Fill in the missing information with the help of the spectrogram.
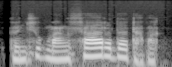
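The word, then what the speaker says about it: Mansarde: 건축 망사르드 다락방, 꺾인 지붕의 고미 다락, 프랑스의 건축가 이름에서 유행. 그러니까 이게 프랑스어에서 왔기 때문에 독일어식으로 발음하면 안 되고 망사르드 하는 게 맞겠다, 그죠?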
